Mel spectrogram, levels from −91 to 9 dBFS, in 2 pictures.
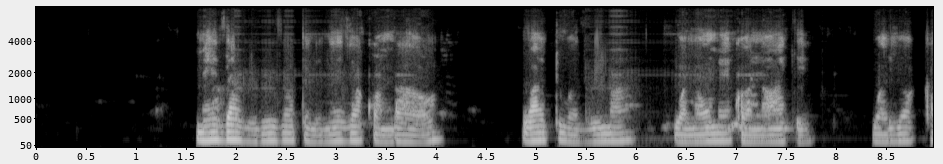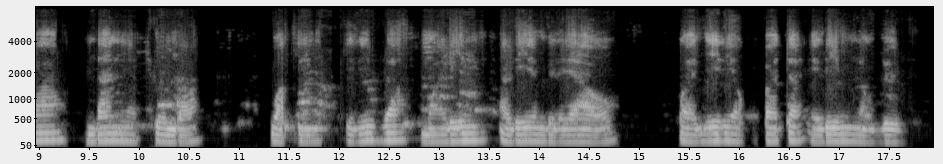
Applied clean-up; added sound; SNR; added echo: neural separator model SepFormer DNS4.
